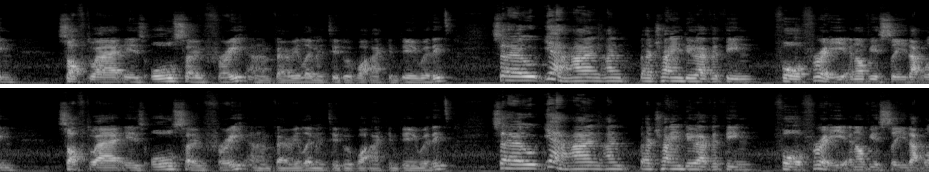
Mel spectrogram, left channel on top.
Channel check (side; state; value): both; normal; correlation 0.36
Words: software is also free, and I'm very limited with what I can do with it. So yeah, I try and do everything for free, and obviously that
